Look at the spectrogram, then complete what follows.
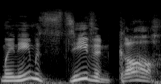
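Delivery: short, curt snap-back retort. Retelling how Connor answers his father: Connor impression. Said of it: "And Connor's like".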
